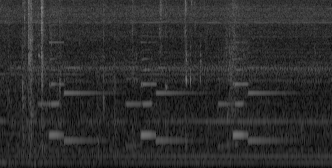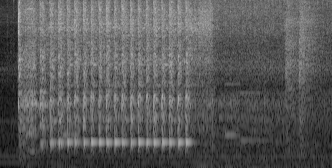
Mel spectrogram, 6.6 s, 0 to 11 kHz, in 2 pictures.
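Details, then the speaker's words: Ford Explorer 3.5 L crank-no-start with suspected fouled rear spark plugs: fast even cranking in clear-flood mode at wide-open throttle for about two seconds, then catches and drops to a quiet idle; flooded engine cleared. "he's still going to do the clear flood uh because I guarantee those fire plugs in the back are still not good"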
